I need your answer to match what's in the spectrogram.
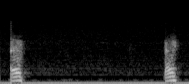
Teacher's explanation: سوف يدخل المخرج قليلا إلى الوراء وسوف يكون الحرف بدل الكاف القاف أج بهذه الطريقة. · Term: حبس الصوت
